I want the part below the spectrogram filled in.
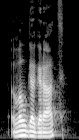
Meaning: Volgograd (an oblast in southwestern Russia)
- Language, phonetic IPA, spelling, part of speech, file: Russian, [vəɫɡɐˈɡrat], Волгоград, proper noun, Ru-Волгоград.ogg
